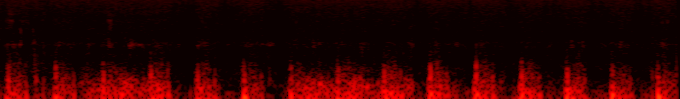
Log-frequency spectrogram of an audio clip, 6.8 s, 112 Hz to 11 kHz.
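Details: Heart sounds with rhythm disrupted by compression: rapid, muffled beats around 130 a minute with uneven spacing; irregular heart rhythm.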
